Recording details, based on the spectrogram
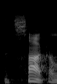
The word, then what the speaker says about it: Saga: It's Saga, like a saga.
